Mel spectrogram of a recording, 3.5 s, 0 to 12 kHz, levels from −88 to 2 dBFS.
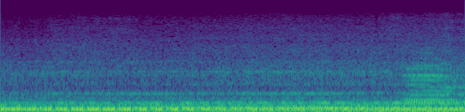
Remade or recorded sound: recorded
